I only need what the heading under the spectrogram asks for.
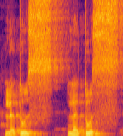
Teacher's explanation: سین میں پتلی سیٹی جیسی آواز نکالیں گے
